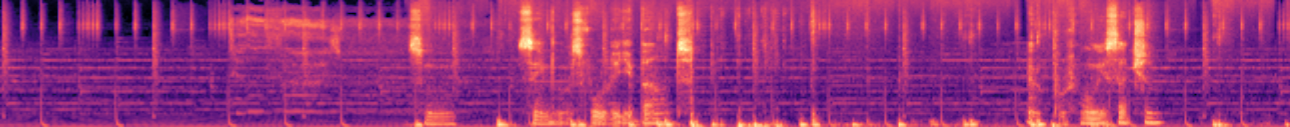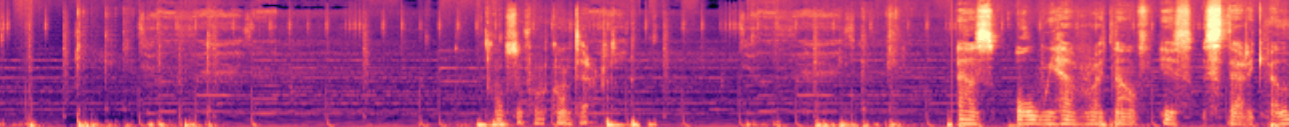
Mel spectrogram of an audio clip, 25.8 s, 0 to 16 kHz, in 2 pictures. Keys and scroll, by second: 6.9-8.3 typing, 10.1 typing, 13.4-15.5 typing, 20.8-22.4 typing.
